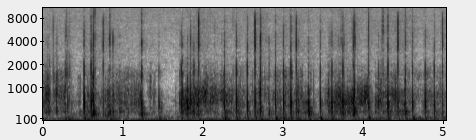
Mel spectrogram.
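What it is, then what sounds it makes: Wooden bristle hairbrush. A small wooden bristle hairbrush is held on its side in one hand while the fingertips and nails of the other hand scratch and strum across its bristles. Dry, crackly scratching comes in quick, uneven bursts of short ticks, with bright clicks over a warm midrange rasp. The sound pauses briefly near the middle before the strumming resumes steadily.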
